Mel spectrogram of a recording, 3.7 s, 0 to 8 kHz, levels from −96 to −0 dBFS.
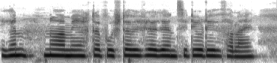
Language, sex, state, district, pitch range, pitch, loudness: Bengali, female, Assam, Hailakandi, 235-255 Hz, 245 Hz, -12 LUFS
